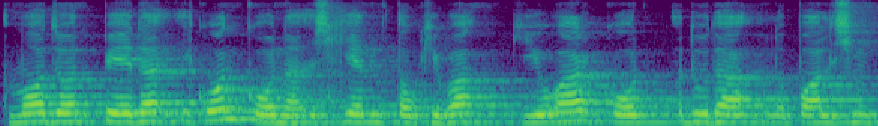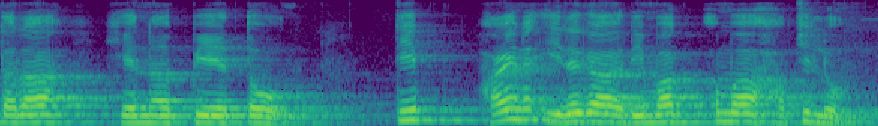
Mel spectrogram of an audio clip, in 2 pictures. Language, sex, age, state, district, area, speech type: Manipuri, male, 45-60, Manipur, Kakching, rural, read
